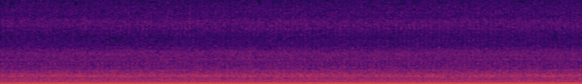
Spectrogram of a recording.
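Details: Craftsman mower after repair of a no-run complaint: steady, even hum at constant speed with no misses, knocks or surging; runs smoothly.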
